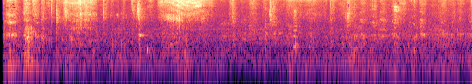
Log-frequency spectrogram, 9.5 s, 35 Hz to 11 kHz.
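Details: Two English Bulldogs, aged about 1 year 5 months and 1 year 2 months, recorded 20 November 2015: snorts and grunts in rough, breathy bursts, with a faint growl underneath.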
